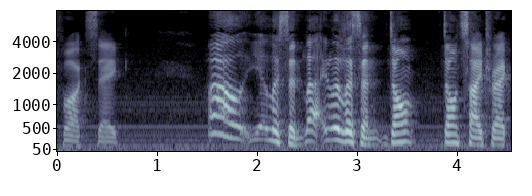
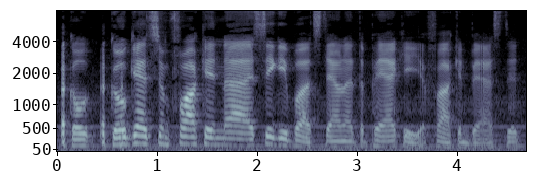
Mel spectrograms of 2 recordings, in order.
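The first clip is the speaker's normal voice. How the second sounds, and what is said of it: Boston accent impression. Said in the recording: “We heard your Boston accent, your Ben Affleck ... I mean, that's pretty good.”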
